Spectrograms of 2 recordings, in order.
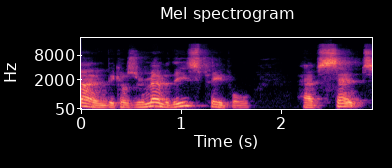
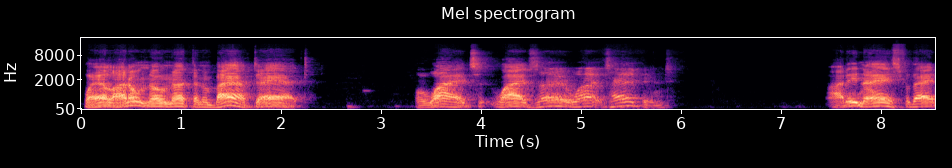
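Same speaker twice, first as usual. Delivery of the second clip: lightly voiced old man, louder and put out; old caller Buster, indignant; 3 semitones higher, 4 dB louder than usual. Caller refusing the renewal, a lightly voiced indignant old man. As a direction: protest the charge like a cranky old customer.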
